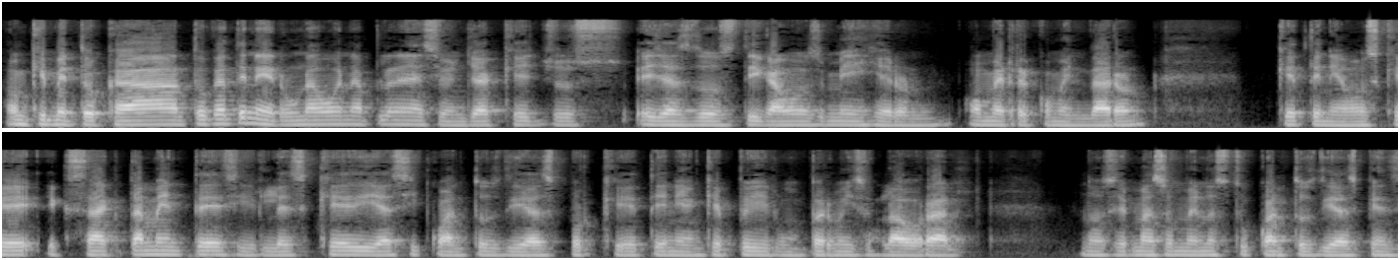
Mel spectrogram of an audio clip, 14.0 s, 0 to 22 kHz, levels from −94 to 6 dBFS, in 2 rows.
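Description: Crackle and a brittle edge flare on the loudest peaks of the speech from start to finish. This is hard clipping: the signal runs about 6 dB hotter than a stage can pass, so a small fraction of peaks are sliced flat, adding harsh high harmonics.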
